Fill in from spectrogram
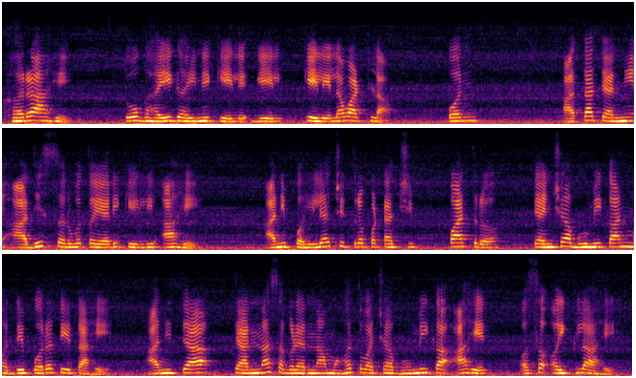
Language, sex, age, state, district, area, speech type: Marathi, female, 30-45, Maharashtra, Wardha, rural, read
